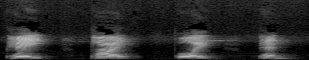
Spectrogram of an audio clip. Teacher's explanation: Let's start the bilabial stops. For the voiceless bilabial stop, which is the letter P.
